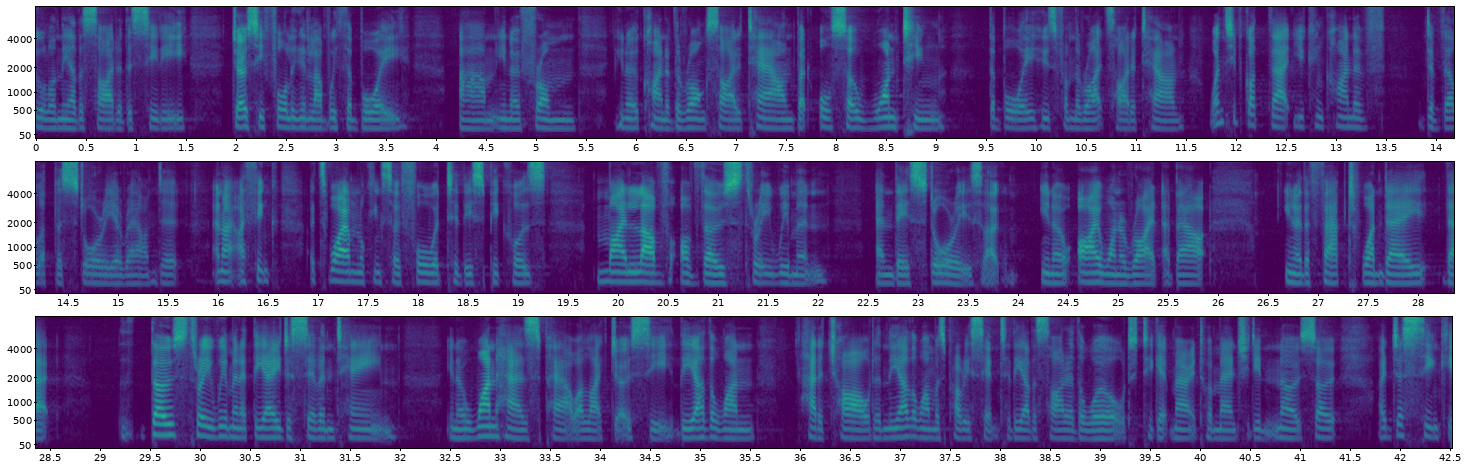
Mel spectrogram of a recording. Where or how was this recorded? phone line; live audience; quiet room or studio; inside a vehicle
live audience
